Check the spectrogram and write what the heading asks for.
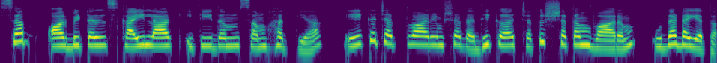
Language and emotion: Sanskrit, neutral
